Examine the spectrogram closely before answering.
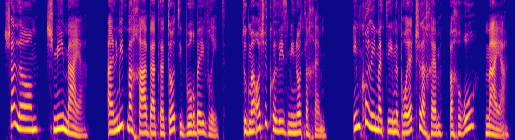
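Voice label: Hebrew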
